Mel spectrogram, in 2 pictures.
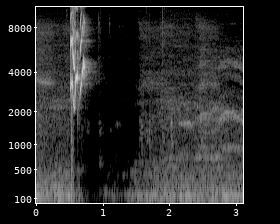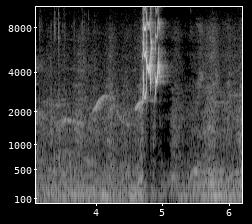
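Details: Female lovebird, very vocal, giving two sharp, shrill, high chirp bursts roughly four seconds apart, with faint thin rising whistles in the quiet stretch between them.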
